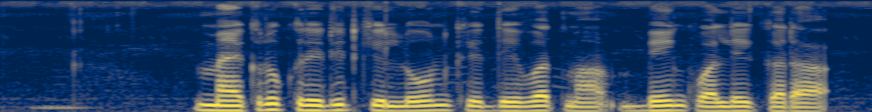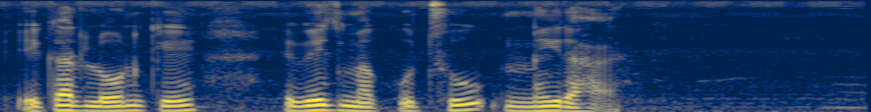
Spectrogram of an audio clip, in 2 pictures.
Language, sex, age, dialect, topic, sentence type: Chhattisgarhi, male, 25-30, Central, banking, statement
